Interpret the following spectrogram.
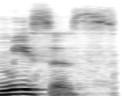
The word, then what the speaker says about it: Mesus: is a nice hit pronounced like jesus with mises mises thank you oh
